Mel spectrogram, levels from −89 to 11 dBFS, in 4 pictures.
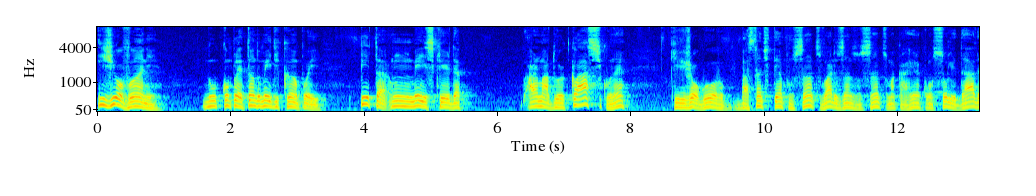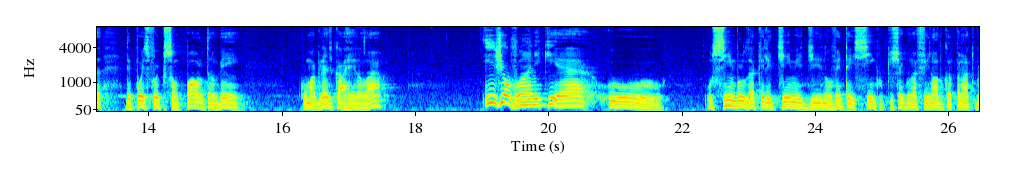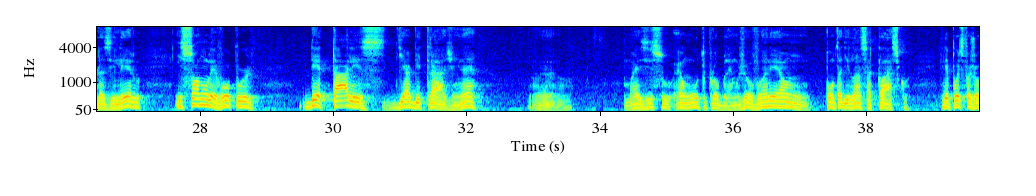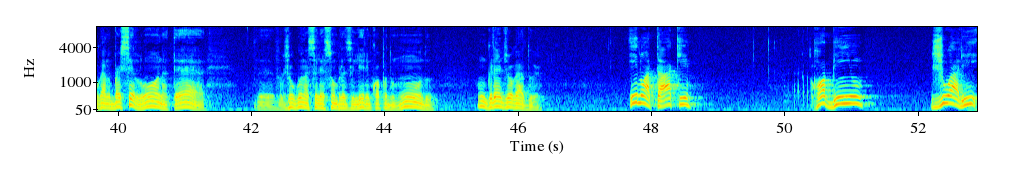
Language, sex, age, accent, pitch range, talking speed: Portuguese, male, 60-79, Brazilian, 85-135 Hz, 120 wpm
